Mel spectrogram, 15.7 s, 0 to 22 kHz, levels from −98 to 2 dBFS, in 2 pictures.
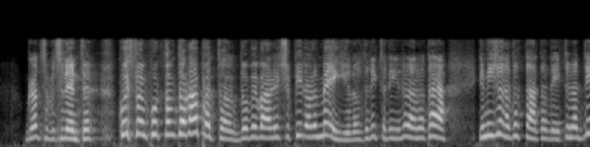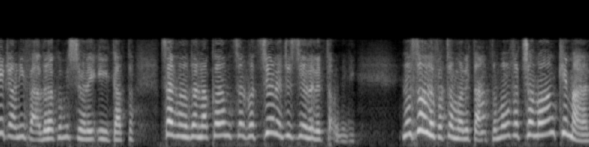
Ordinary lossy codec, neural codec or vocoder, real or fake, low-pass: none; codec, 16 kHz in and 24 kHz out, 0.4 kbps, LongCat-Audio-Codec, two codebook decoder; fake; 7.2 kHz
